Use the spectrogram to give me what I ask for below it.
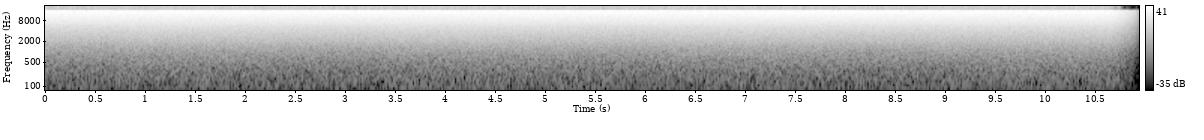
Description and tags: check your volume! Some of the sounds in this pack are loud and uncomfortable.
A collection of weird and sometimes frightening glitchy sounds and drones.
White noise created by importing an image into audacity as raw data.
